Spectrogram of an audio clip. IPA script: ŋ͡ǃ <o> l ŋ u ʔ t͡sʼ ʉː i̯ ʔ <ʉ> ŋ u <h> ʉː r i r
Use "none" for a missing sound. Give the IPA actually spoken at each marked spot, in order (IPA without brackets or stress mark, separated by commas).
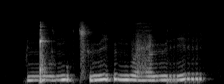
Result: u, ʉ, ʕ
